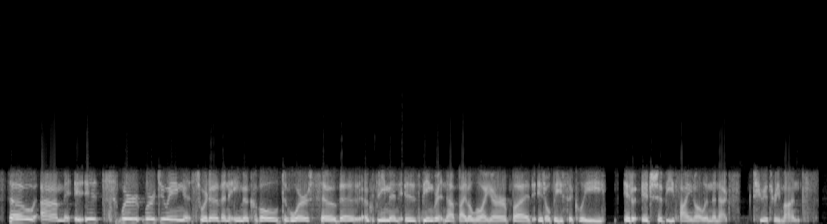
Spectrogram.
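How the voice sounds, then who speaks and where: A woman talks at a moderate pace as noticeable background noise goes on. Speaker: caller. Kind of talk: casual chat. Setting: phone call. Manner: halting.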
